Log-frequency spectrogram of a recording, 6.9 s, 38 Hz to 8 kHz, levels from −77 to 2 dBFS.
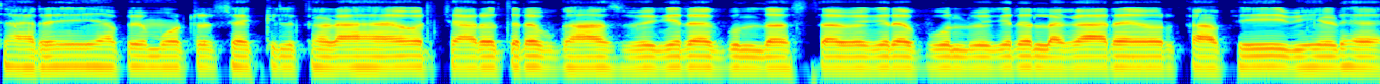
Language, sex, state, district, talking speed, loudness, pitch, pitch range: Hindi, male, Chhattisgarh, Kabirdham, 190 wpm, -19 LUFS, 115 Hz, 110-115 Hz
